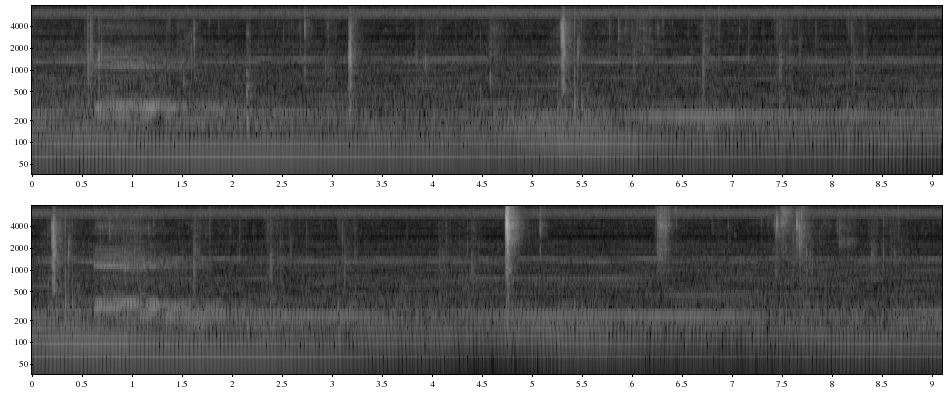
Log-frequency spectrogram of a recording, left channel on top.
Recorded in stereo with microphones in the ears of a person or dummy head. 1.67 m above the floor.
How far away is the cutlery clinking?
About 7 m.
